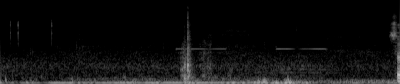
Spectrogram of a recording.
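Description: A 2020 Hyundai Santa Fe's power tailgate opening: a sharp latch click a little under two seconds in, then the gate's motor running under two short steady warning beeps.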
